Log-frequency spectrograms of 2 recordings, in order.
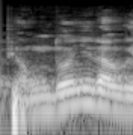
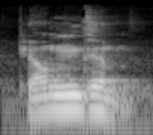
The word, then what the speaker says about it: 병듦: 병든이니까 병돈이라고 읽히네요. 예, 병돈이 아니고 병듦.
